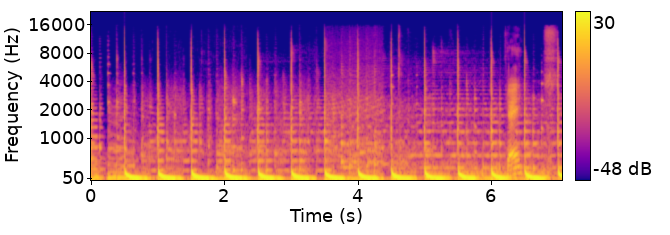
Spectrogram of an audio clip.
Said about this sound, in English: And I just added a kick drum.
